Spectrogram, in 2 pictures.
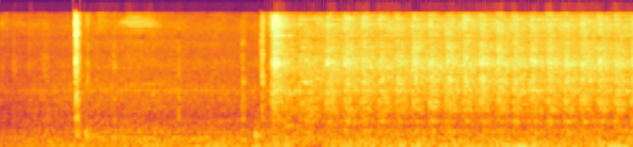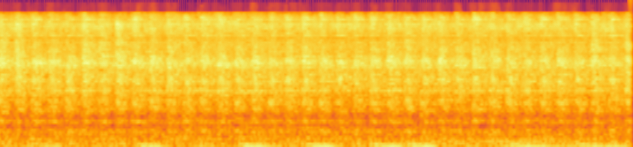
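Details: Ford Ranger common-rail diesel after bleeding the fuel filter, common rail, pump and injectors: a short crank, then it catches at once and settles into a steady, even clatter with no stumbling, a clean normal start.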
